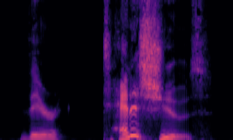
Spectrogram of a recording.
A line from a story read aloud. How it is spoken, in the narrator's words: I shouted back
